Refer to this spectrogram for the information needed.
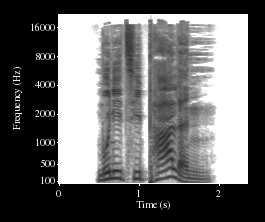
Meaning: inflection of munizipal: 1. strong genitive masculine/neuter singular 2. weak/mixed genitive/dative all-gender singular 3. strong/weak/mixed accusative masculine singular 4. strong dative plural
- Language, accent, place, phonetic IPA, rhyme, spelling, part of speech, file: German, Germany, Berlin, [munit͡siˈpaːlən], -aːlən, munizipalen, adjective, De-munizipalen.ogg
